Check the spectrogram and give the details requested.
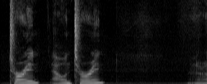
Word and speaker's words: Turing: i saying all right i think it's just turing turing alan turing i don't know how to pronounce it look it up t-u-r-i-n-g test you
